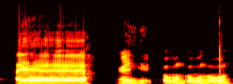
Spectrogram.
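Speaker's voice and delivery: brisk urgent calling out. Retold or imitated. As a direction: hurry them along, urgent. Calling kids off to kobong.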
